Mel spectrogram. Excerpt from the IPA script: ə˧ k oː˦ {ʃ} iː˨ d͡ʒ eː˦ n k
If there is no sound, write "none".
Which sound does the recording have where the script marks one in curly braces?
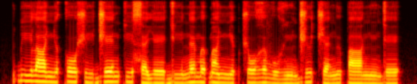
ʃ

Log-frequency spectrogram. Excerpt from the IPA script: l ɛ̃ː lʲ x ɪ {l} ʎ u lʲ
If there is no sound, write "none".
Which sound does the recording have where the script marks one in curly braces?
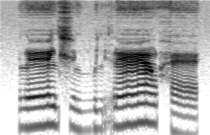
l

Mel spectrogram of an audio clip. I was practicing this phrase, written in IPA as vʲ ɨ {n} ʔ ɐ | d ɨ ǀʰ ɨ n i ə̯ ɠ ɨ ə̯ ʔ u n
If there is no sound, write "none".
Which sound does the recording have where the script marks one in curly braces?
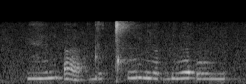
n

